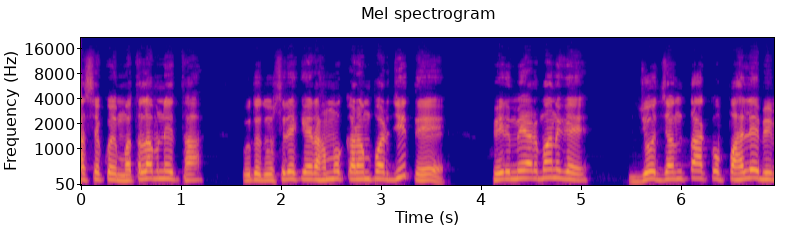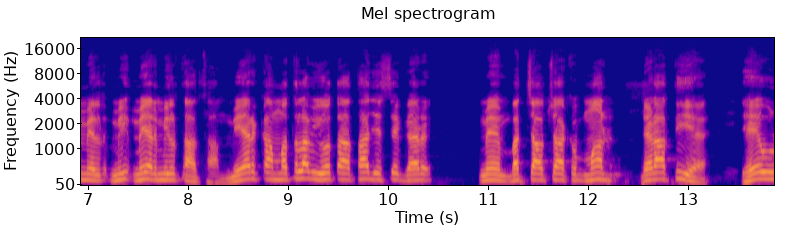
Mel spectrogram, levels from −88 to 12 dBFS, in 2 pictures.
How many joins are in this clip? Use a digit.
0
